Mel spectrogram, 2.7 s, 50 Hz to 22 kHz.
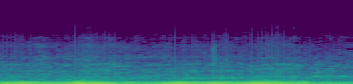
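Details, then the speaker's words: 1996 Acura Integra after fixing exhaust rattle on a newly welded exhaust, driving under load at low RPM: deep steady exhaust grumble with no metallic rattle or buzz; normal low-RPM exhaust note. "I don't know if you can hear it, but that low RPM grumble under load, low RPMs, no"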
